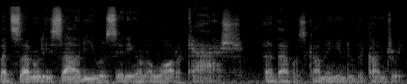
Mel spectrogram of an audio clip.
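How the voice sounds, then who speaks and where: Vocal fry and ordinary pitch variation mark this fairly quick voice, heard with audible room echo. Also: man. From India (Delhi). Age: 60s. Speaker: business executive, board member. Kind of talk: interview, career story. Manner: measured, with many fillers.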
